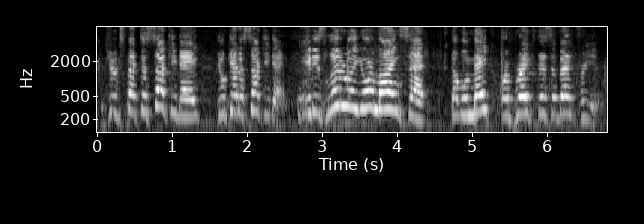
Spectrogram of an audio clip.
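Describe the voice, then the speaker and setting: High-voiced man addressing a crowd outdoors, firm and commanding, heard from a distance with faint noise. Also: brisk. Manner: firm, call-and-response, commanding. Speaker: airsoft event briefing leader. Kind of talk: safety briefing to a crowd. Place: outdoor airsoft field.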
